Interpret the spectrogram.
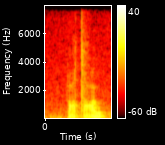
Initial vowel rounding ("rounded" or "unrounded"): rounded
